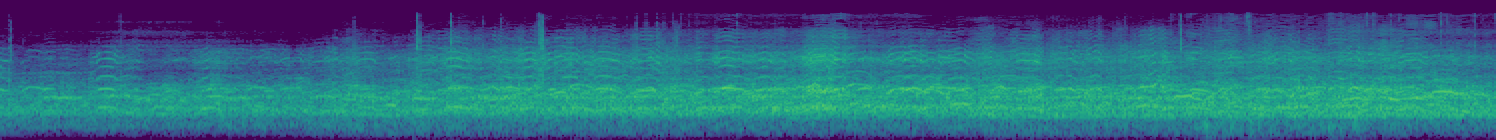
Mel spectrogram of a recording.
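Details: Huge waves of snow geese flying out at sunset over Sacramento National Wildlife Refuge, loud dense honking that swells steadily over the clip.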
